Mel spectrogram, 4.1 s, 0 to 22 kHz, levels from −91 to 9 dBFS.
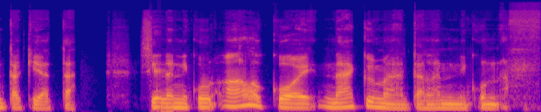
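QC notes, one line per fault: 0.55–1.59 s, repeated packet loss (robotic sound): after "takia että", gaps up to 182 ms are patched by repeating earlier sound, making the speech choppy and robotic.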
